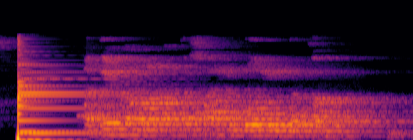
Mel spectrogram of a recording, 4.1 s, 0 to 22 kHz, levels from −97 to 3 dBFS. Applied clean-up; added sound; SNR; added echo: none; Dishes, pots, and pans; -2 dB; reverberation time 1.9 s.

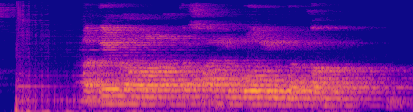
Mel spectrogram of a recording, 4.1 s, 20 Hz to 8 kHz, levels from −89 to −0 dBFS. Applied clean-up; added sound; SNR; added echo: neural separator model SepFormer DNS4.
